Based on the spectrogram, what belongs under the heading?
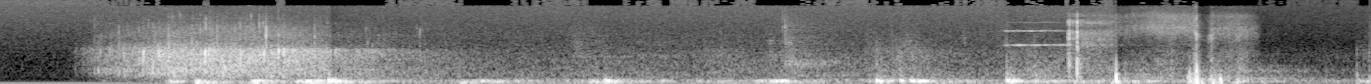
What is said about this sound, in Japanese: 歓迎の意味を込めて拍手でお迎えいたしましょう。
